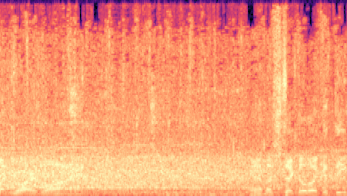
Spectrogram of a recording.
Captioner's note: cheering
